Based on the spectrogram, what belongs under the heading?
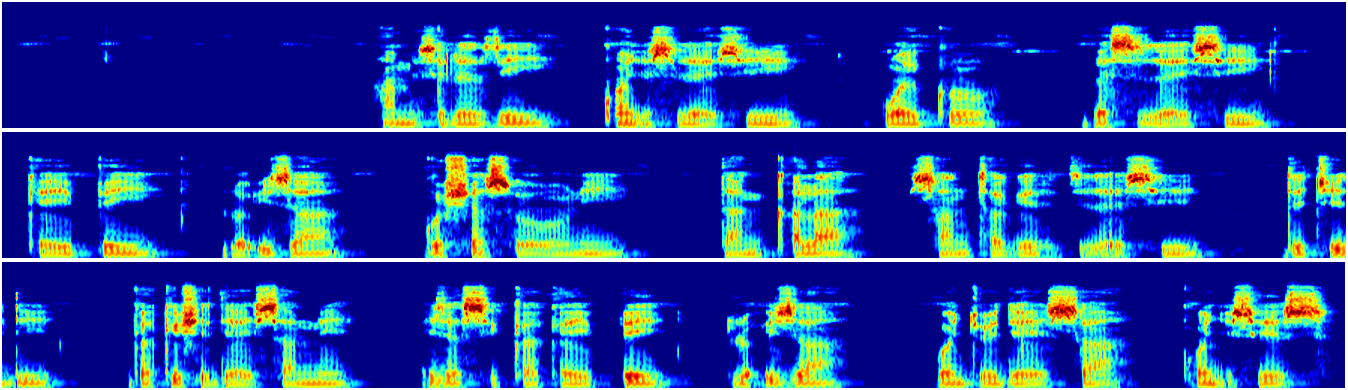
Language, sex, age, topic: Gamo, male, 18-24, agriculture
